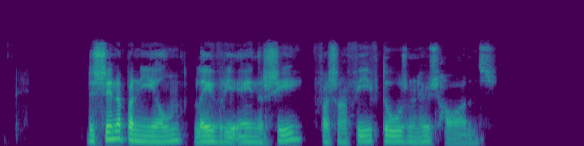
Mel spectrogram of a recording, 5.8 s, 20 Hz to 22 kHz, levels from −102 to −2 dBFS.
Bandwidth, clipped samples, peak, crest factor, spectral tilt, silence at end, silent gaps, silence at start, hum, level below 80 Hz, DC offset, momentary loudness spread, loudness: 8 kHz; under 0.1%; -18 dBFS; 22 dB; -4.5 dB/octave; 0.9 s; 3.05-3.13 s; 0.85 s; none; -74 dBFS; under 0.1%; 14 LU; -38 LUFS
